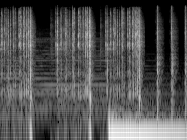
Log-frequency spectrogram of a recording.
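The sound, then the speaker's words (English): A deck of playing cards being shuffled during a close-up magic card trick, after a picked card is put back in the deck, with quick crisp riffling bursts and sharp snaps repeating in uneven rhythm, while a steady low hum sets in partway through. “I'm going to shuffle it up.”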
